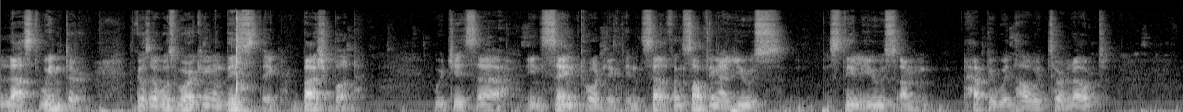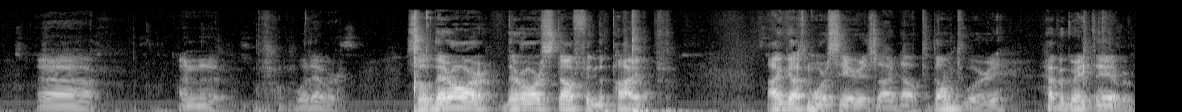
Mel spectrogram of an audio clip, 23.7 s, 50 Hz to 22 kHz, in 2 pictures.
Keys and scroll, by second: 18.6 super+n.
